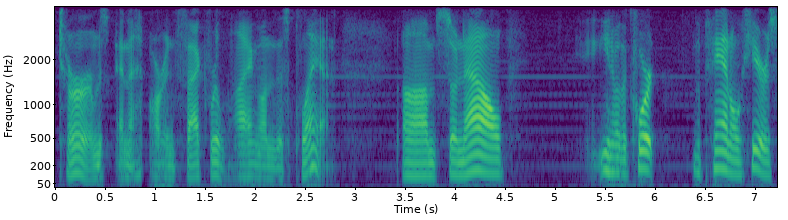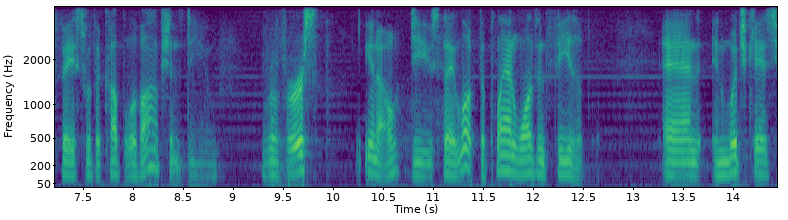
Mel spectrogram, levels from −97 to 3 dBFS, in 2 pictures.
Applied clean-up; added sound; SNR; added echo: neural separator model SepFormer WHAM!.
